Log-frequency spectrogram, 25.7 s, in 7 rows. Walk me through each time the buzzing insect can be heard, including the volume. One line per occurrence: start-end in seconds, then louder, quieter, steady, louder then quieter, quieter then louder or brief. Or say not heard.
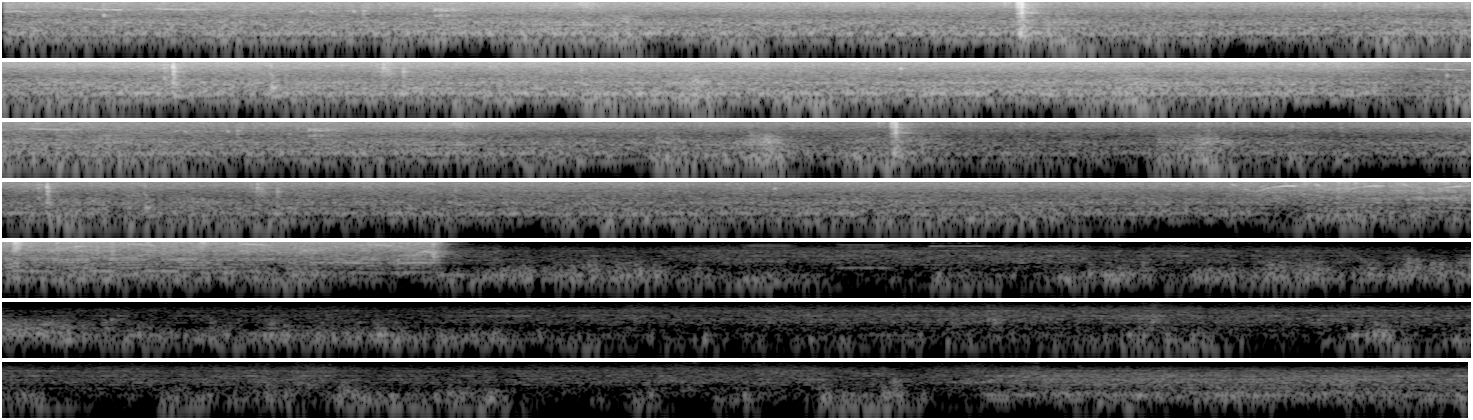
0.0-15.8 quieter.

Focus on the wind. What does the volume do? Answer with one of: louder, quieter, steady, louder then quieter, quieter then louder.
quieter.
